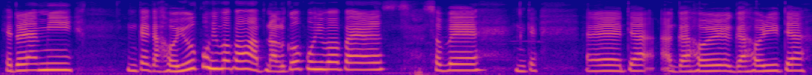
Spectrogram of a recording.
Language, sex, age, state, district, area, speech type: Assamese, female, 30-45, Assam, Golaghat, rural, spontaneous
